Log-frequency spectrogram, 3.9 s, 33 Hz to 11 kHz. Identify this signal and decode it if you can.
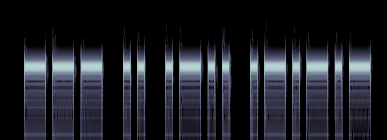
Morse code, heard as a keyed tone, about 17 wpm, 700 Hz. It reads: OIL.
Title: Sentences from Top 1000 Words - Review Part 4 - 17wpm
